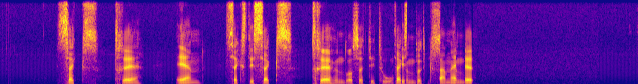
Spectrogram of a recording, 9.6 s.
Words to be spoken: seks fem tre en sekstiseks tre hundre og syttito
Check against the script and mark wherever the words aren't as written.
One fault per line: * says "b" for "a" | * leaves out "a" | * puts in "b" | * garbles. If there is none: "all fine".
* leaves out "fem"
* garbles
